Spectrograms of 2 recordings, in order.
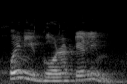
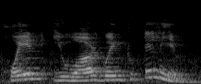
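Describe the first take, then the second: First: The words are reduced and run together. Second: Each word is said fully and separately. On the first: "they are saying that... In that way they are modify their sound" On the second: "We are saying that"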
